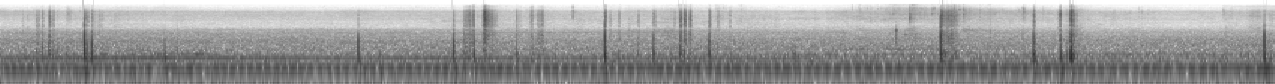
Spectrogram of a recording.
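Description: A steady low mechanical hum, with scattered sharp crackles and clicks from close by, the loudest about half a second in, about three seconds in and around six to seven seconds in.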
